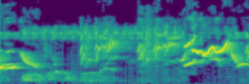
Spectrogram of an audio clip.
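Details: Masteran song of an Oriental magpie-robin for training caged birds, dense 'tembakan rapat' style: a downslurred whistle, then lower rattling phrases, followed by a bright buzzy stretch and a high twisting whistle near the end.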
